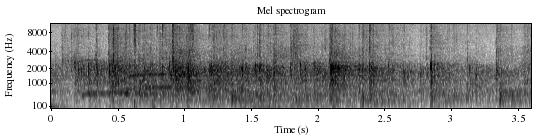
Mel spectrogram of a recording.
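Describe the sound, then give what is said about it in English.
Steady applause from an audience, a dense patter of many hands clapping at an even loudness for a few seconds, with no voices standing out above it. “Give them a clap.”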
